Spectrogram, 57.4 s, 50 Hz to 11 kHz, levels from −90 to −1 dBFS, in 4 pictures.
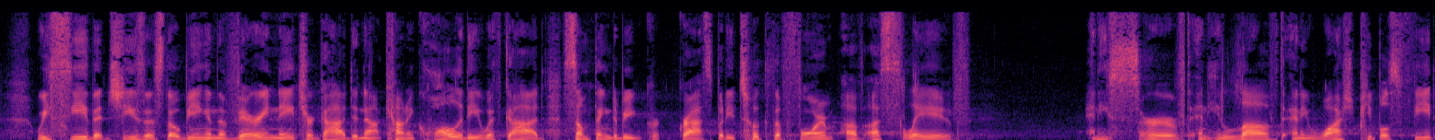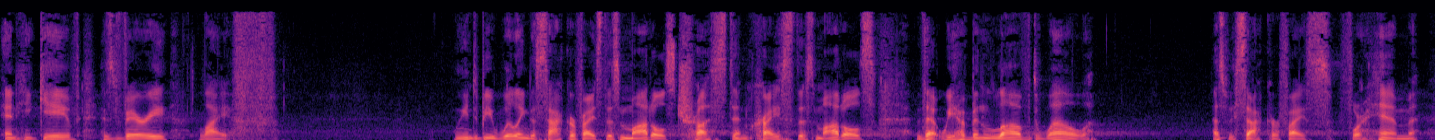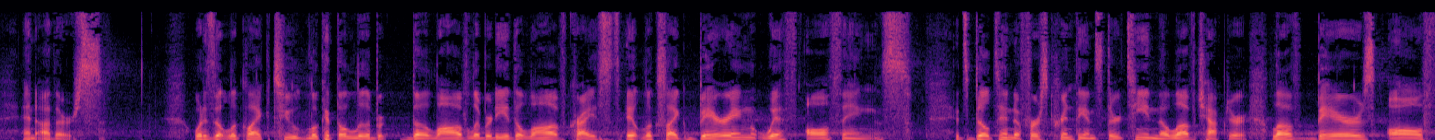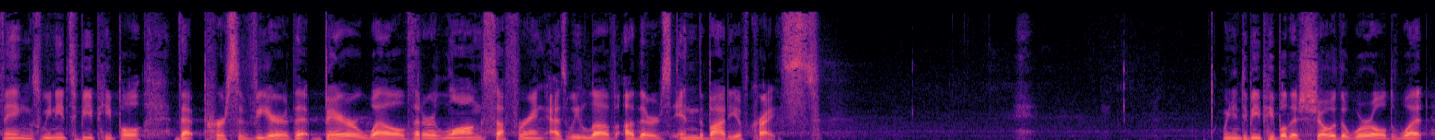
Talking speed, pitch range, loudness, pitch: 150 wpm, 125-140 Hz, -29 LUFS, 135 Hz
